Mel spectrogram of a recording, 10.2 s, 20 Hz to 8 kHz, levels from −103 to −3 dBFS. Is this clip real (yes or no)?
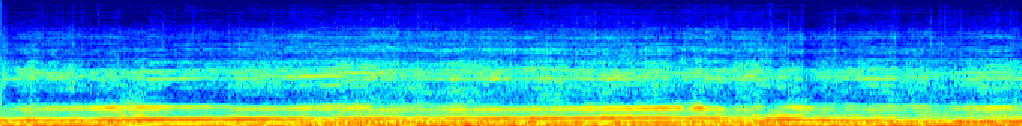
no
